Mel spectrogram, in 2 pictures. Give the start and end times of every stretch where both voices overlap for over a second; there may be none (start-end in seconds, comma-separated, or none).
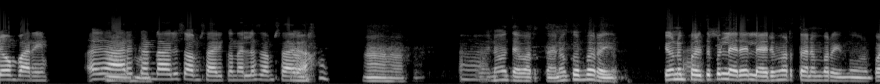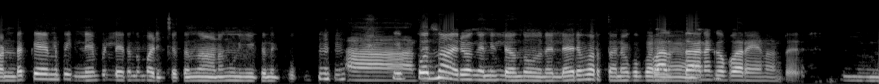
none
